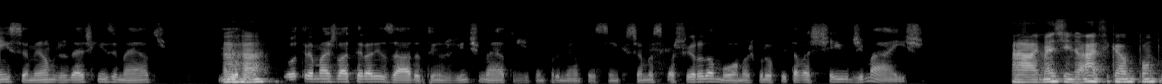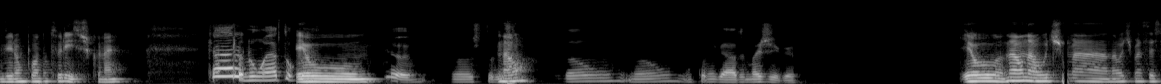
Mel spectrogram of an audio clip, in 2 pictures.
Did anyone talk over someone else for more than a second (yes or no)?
no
